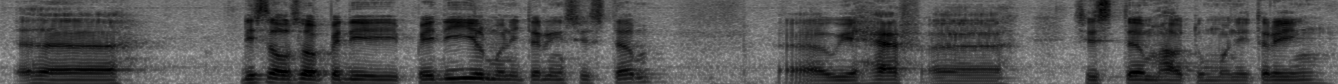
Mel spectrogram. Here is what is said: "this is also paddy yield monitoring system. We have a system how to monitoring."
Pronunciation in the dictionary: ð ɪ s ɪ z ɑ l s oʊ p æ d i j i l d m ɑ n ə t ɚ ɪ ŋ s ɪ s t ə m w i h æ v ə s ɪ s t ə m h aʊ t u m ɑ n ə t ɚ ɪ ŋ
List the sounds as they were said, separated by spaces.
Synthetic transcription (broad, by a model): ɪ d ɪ s ɑ l s oʊ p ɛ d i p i l m ɑ n ə t ɚ ɪ ŋ s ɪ s t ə m w i h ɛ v ə s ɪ s t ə m h aʊ t u m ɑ n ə t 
